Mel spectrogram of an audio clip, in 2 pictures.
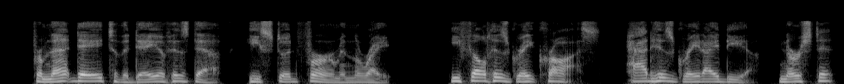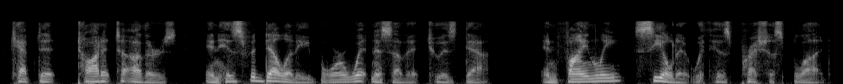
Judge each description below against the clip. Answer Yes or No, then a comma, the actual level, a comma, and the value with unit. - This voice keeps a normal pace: Yes, average, 180 wpm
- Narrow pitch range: No, average, 5.2 semitones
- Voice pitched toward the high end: No, low, 125 Hz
